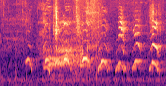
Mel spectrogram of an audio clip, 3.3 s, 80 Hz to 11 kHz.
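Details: German Shepherd puppies aged three and a half weeks, born December 27 2013, produce quick arched squeaks and whines, rising in pace toward the end, over a hissy background.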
